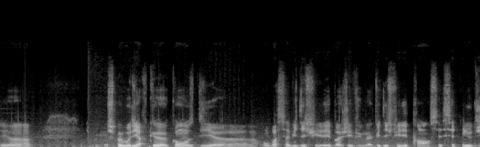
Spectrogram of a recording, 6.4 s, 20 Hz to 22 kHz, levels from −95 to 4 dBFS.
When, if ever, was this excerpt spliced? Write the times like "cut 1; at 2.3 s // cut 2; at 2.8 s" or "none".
none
